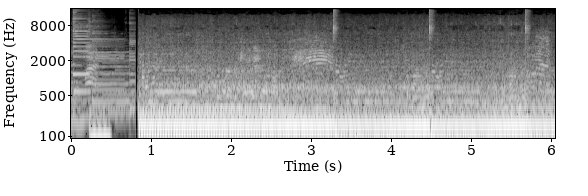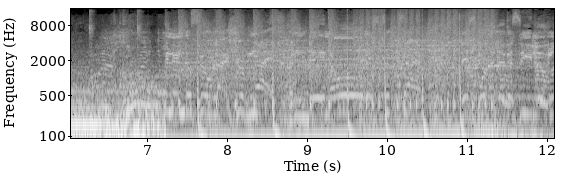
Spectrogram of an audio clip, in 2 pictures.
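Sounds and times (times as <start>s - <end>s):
car engine idling: 0.8s - 12.0s
electronic dance music: 0.8s - 12.0s
engine revving: 0.8s - 12.0s.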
